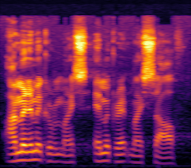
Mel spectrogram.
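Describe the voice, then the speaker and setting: In a large conference hall with reverb and PA sound, a middle-aged Lebanese man speaks fast as a panelist, telling his story. He's a payments executive with a mid-range, fairly bright voice.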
